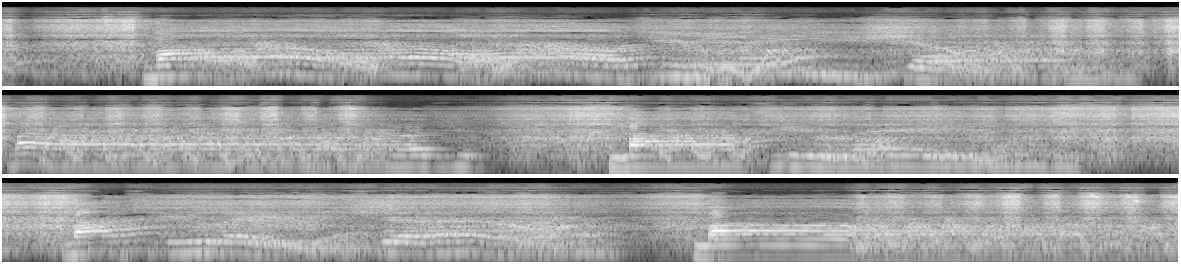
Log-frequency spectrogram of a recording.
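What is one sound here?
A low steady electronic drone hums underneath.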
